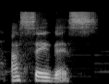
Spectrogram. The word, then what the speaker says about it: Aceves: It's always ve. Ve, Aceves.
